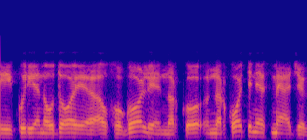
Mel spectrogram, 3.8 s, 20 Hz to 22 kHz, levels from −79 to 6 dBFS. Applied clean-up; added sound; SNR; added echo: none; none; none; none.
